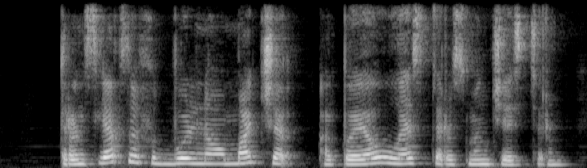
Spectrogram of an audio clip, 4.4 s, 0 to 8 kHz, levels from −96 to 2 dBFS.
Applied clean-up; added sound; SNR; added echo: neural mask model DeepFilterNet 3.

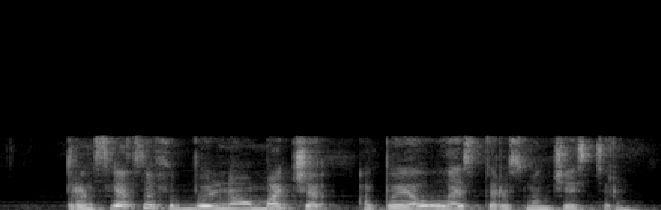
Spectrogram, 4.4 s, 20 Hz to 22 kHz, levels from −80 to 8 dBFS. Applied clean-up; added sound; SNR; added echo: neural separator model SepFormer DNS4.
